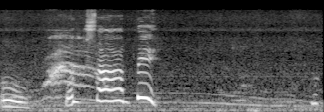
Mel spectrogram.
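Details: Domestic cat couple, an adopted pair, squabbling before making up; several loud wavering meows with rising and falling harmonics in the first two seconds, then a quiet drawn-out whine, with a woman speaking Filipino nearby.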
